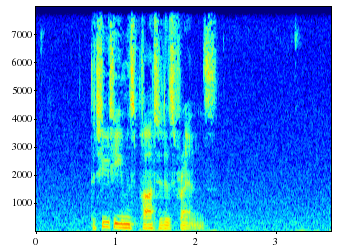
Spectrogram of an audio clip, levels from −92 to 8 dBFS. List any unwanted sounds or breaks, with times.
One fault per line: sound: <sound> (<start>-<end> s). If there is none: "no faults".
no faults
